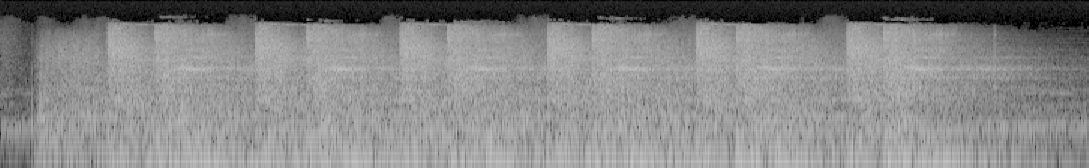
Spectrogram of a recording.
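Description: Swords clash and strike again and again.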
